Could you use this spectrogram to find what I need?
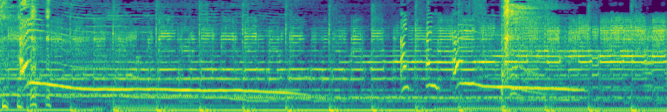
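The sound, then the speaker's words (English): A singer lets out a long, sliding howl over a full rock band with a steady beat, then a second, shorter howl rises out of the music a few seconds later. “Ooh, there's someone howling.”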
